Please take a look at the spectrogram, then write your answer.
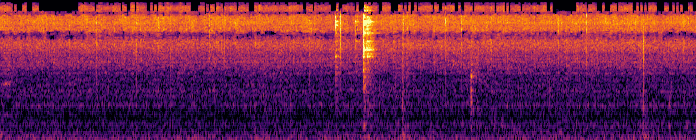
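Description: Onions with ginger cooking down in a pot, producing a faint, even sizzle and hiss close by, broken by a brief stirring clatter midway.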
